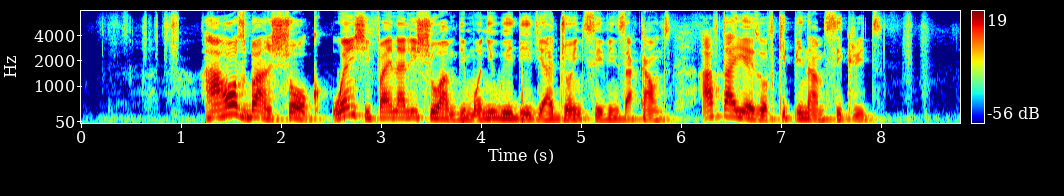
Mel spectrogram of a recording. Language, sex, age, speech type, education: Nigerian Pidgin, male, 15-29, spontaneous, tertiary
